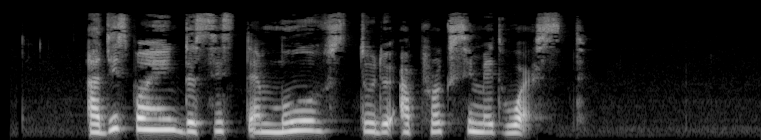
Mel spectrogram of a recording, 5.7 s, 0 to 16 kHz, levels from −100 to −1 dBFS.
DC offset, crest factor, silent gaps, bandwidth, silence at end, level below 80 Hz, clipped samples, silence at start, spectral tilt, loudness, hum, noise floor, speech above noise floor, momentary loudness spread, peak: under 0.1%; 20 dB; none; 11.5 kHz; 1.5 s; -84 dBFS; under 0.1%; 0.65 s; -5 dB/octave; -25 LUFS; none; -75 dBFS; 51 dB; 11 LU; -6 dBFS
